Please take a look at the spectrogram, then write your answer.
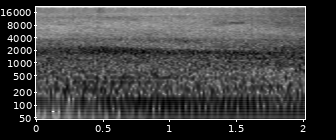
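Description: Steady road traffic behind a temple area near a park and lake, a continuous low engine hum and rumble with no distinct passes or voices.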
